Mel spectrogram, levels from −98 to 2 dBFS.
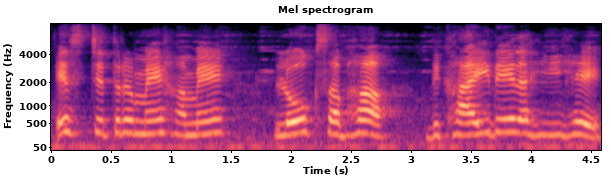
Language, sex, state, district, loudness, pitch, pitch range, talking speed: Hindi, female, Madhya Pradesh, Bhopal, -15 LUFS, 280 Hz, 255-295 Hz, 115 wpm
